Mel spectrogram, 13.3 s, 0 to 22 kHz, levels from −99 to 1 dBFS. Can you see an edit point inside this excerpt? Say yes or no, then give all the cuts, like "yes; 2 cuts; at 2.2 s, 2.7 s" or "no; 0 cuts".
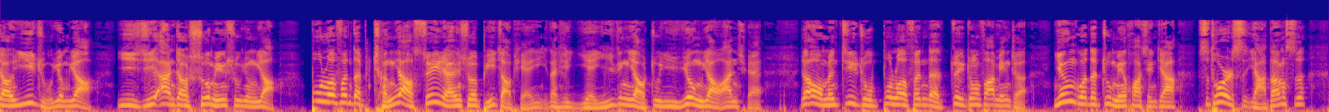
no; 0 cuts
